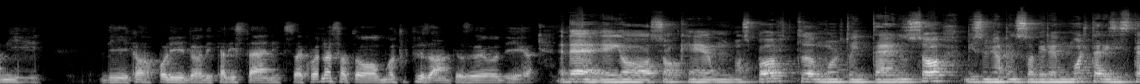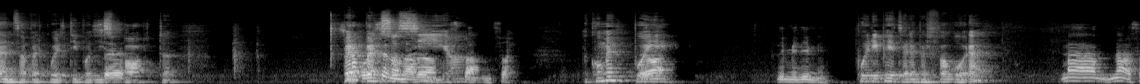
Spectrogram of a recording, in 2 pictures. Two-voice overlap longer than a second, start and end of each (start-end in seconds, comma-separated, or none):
14.8-16.2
